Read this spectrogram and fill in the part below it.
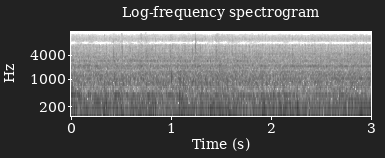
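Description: Motorbike engine droning steadily while riding along a village road, a continuous low rumble at constant speed with no voices over it.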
